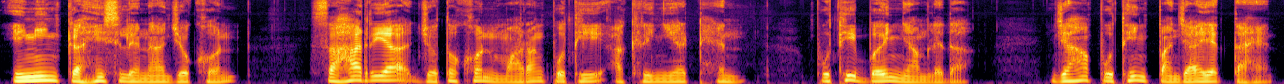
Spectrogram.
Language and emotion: Santali, sad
